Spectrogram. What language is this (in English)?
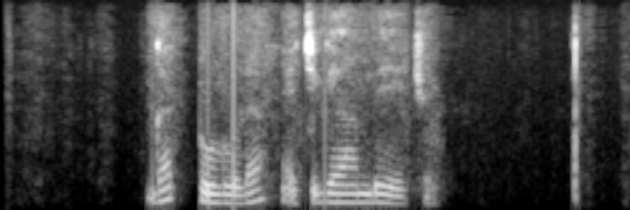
Ganda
